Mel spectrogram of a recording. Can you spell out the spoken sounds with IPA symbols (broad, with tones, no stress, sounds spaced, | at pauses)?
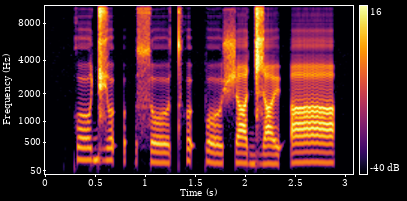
k o˦ d͡ʑ ʊ˦ ʔ | sʰ o˨ ʊ̯ tʰ ʊ˦ ʔ p o˨ ʊ̯ ʃ ä˨ d͡ʑ a˨ ɪ̯ ʔ ä˦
